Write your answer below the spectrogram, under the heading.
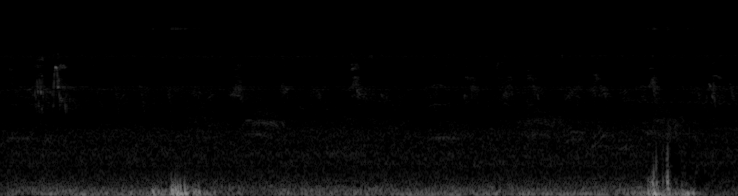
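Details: Crow giving two harsh, low caws, one near the two-second mark and another near six and a half seconds, over a steady low rumble of outdoor background noise.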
